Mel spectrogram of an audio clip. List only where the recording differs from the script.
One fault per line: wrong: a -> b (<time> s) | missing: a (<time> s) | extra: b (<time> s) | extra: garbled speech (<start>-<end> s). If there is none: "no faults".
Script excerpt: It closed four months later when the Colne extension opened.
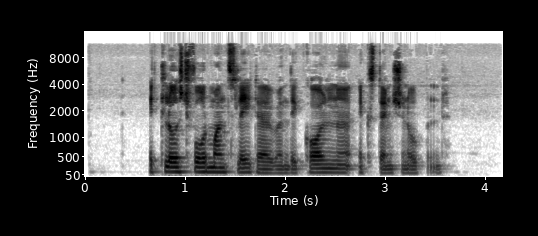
no faults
